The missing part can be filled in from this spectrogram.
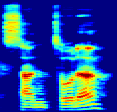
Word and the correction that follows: Satonda: Island? That's where you took a photo. Is that right? – Satonda, yeah.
